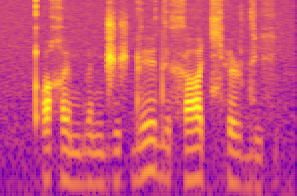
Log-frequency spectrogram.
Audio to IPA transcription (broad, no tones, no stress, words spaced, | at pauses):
qʼɘχɪmbɘ nd͡ʒiʃɖedɪ xat͡ɕʰɪɭ dix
